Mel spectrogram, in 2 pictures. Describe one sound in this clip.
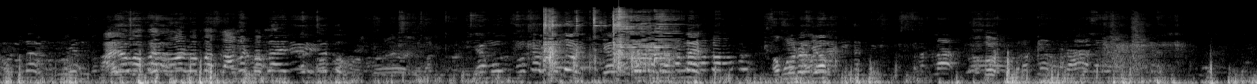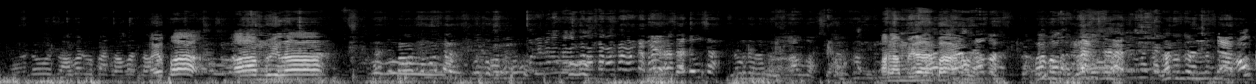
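Several men talk and shout over each other close by, outdoors.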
